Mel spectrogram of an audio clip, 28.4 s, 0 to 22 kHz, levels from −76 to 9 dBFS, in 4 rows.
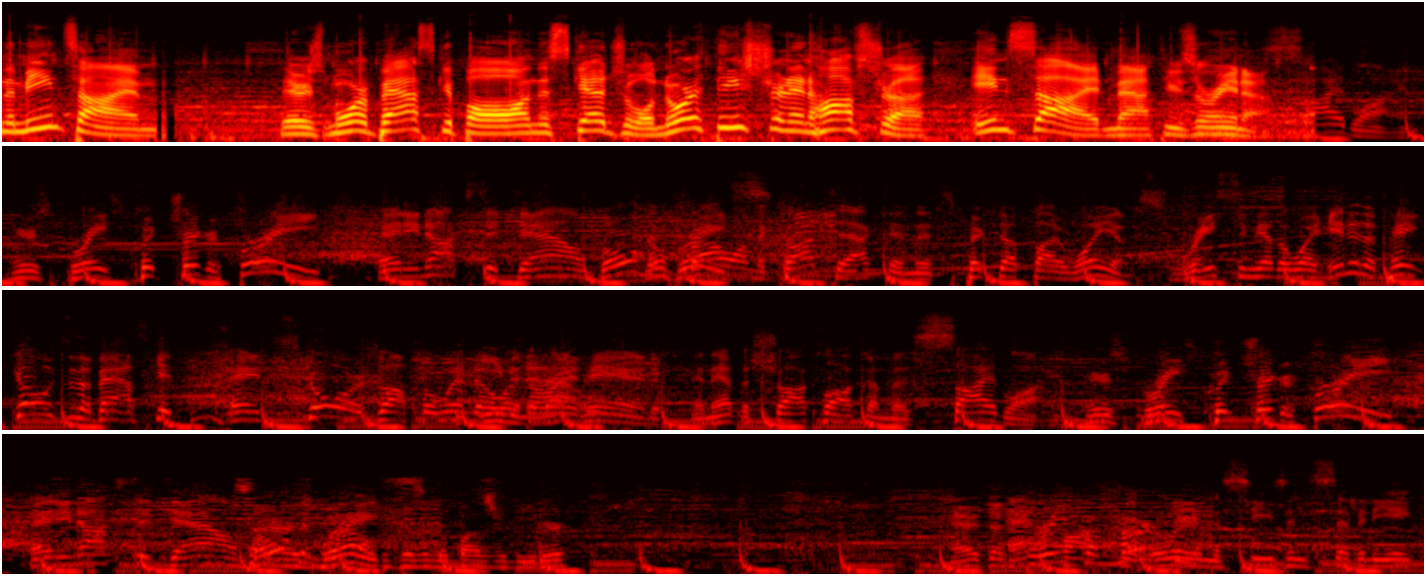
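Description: An adaptive stream dropping to a lower bitrate runs from 19.29 to 27.29 s. The audio switches abruptly, with no gap, to a version with nothing above 7 kHz and stronger codec artefacts, which fits a step from about 96 kbit/s down to roughly 16 kbit/s AAC.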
